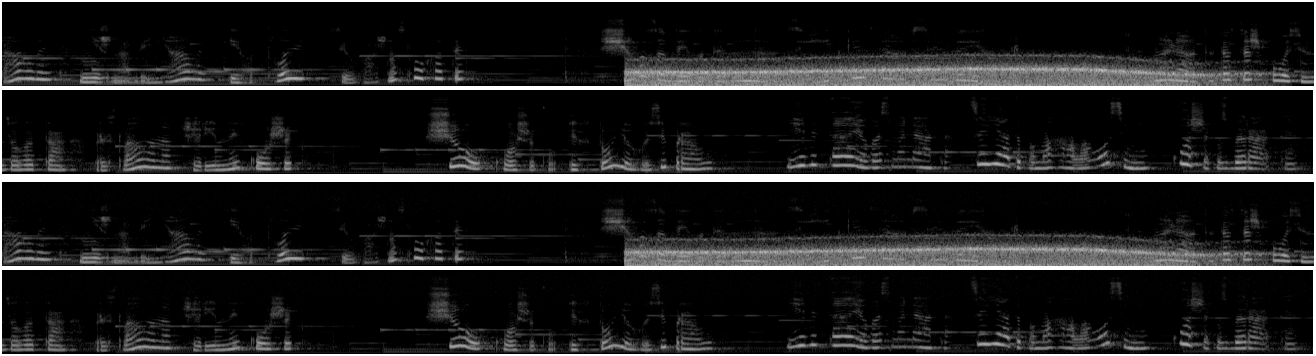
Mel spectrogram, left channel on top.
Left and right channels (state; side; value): noise; right; hiss, 23 dB below the sound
